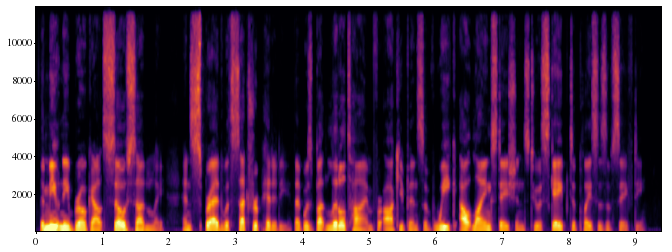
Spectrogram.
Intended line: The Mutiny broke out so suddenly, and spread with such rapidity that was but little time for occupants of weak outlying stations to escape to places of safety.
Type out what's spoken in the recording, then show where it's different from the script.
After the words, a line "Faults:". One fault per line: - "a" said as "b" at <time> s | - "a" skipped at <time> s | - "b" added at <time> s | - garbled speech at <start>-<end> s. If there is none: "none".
The Mutiny broke out so suddenly, and spread with such rapidity that was but little time for occupants of weak outlying stations to escape to places of safety.
Faults:
none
